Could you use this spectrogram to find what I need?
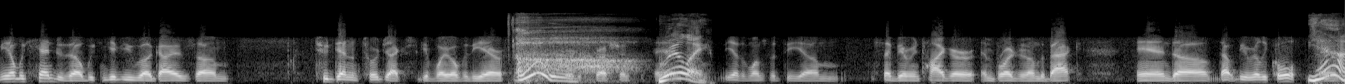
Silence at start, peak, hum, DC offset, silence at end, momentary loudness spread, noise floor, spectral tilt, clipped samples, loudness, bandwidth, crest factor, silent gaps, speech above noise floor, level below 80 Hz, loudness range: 0 s; -2 dBFS; none; under 0.1%; 0 s; 10 LU; -47 dBFS; -6 dB/octave; under 0.1%; -15 LUFS; 11.5 kHz; 14 dB; none; 33 dB; -50 dBFS; 4 LU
